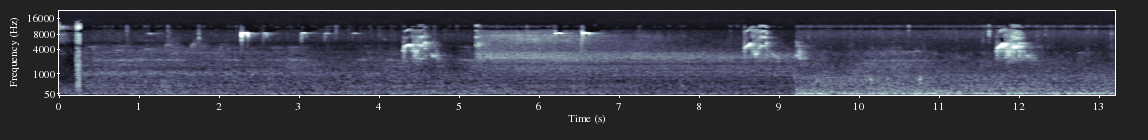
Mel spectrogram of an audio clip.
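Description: Faint, scattered short chirps of small birds, a few separate calls spread over the seconds. A low rumble joins about nine seconds in.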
